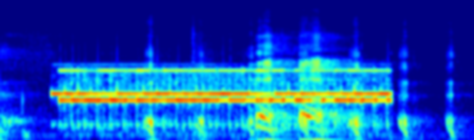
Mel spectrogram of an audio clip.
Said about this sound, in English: Oh my goodness. The phone's ringing. Uh-oh. Let's see who this could be.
